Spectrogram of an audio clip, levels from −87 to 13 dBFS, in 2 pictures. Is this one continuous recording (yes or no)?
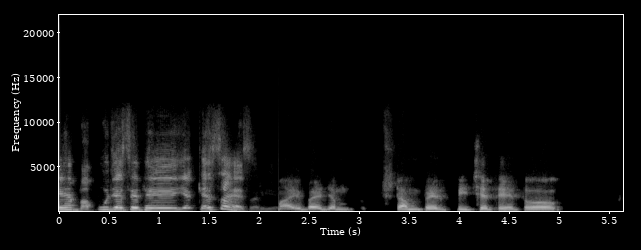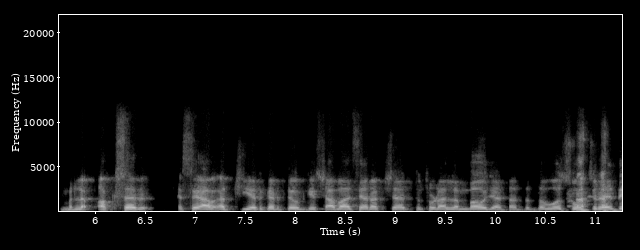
no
